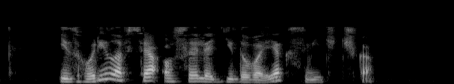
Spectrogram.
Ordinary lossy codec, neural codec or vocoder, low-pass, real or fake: MP3, 24 kbps; none; 7.2 kHz; real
